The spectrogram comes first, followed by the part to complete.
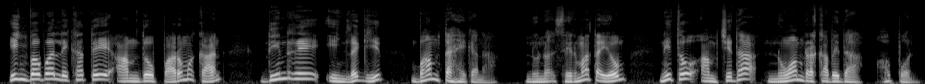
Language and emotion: Santali, surprised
